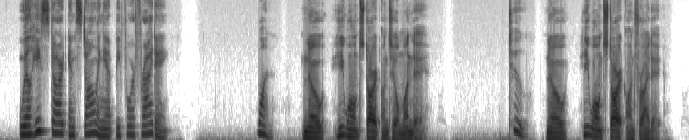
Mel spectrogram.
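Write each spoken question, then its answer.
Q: Will he start installing it before Friday?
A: 1: No, he won't start until Monday.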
